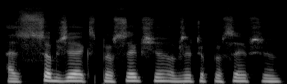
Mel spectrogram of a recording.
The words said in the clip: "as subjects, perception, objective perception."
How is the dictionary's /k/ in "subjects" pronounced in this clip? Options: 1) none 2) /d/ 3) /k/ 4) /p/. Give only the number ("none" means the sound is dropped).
3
